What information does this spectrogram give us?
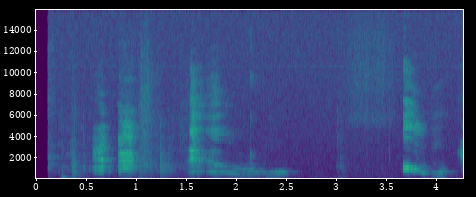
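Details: An African grey parrot says "I'll whoop your butt" in a few quick, voice-like phrases, ending in a drawn-out falling syllable and a final short burst, in a quiet room.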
